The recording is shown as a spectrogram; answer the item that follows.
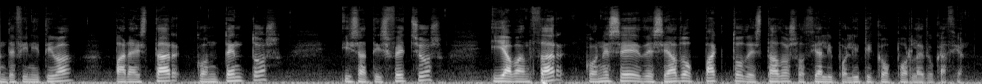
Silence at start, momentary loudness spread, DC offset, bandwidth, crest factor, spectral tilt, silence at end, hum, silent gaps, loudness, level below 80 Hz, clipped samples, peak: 0 s; 13 LU; under 0.1%; 16 kHz; 18 dB; -6 dB/octave; 0 s; none; none; -19 LUFS; -28 dBFS; under 0.1%; 0 dBFS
